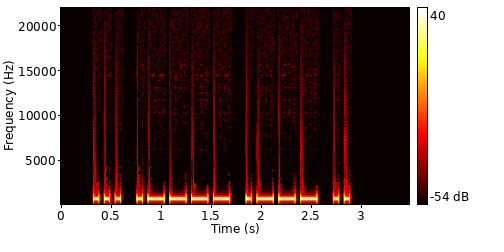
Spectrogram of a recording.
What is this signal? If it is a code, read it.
Morse code, heard as a keyed tone, about 23 wpm, 700 Hz. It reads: S1JI
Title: Four Challenging Letter-Number Combinations 22wpm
